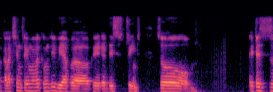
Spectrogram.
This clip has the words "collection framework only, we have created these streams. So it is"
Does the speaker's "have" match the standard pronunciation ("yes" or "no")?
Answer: yes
